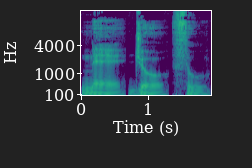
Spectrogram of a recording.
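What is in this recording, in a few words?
"nejothu", concatenated syllables; Affixing experiment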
